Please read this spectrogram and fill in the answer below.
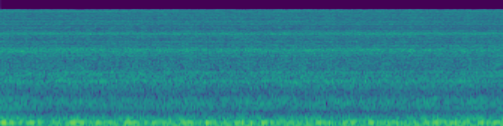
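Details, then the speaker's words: Engine with a Holley Sniper EFI, started after letting the computer boot to its screen: it fires up easily and settles into a steady, even idle with a smooth low rumble, no knocks, misses or hunting; normal. "that just it just fires up just that easy so it's a beautiful thing"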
